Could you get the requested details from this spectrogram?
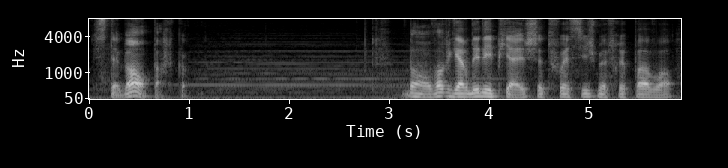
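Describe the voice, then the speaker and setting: A man's voice: lowish voice, normal speed, faint music behind. A man with a Quebec French accent giving chatty, joking let's play commentary, talking to himself as he plays. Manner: joking, chatty, talks to himself while playing. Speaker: gamer.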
